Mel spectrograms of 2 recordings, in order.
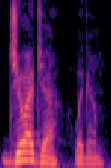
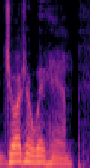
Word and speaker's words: Giorgia: It's Georgia Wiggum. And it's spelled Giorgia. So, excuse me. Georgia Wigham.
